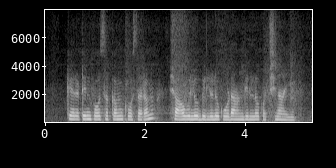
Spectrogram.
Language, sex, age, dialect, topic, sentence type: Telugu, female, 25-30, Southern, agriculture, statement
